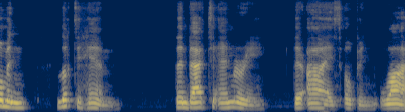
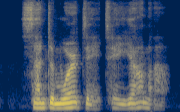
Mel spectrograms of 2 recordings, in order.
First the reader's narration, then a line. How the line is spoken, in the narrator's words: Anne-Marie whispered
